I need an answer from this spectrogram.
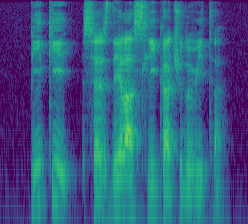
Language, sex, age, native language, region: Slovenian, male, 18-29, Slovenian, Drava region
